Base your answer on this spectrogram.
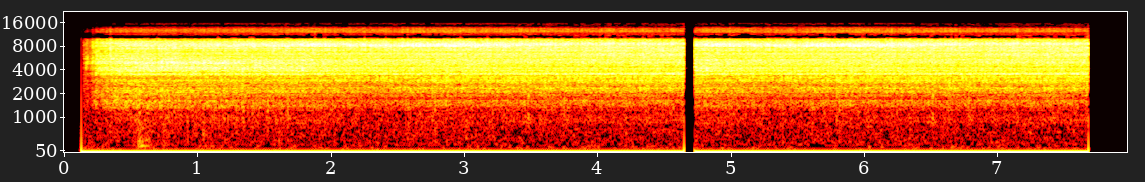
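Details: Rattlesnake rattling: a steady, dry, high-pitched buzzing hiss held for about seven seconds, broken by one very short gap near the middle, with no other sounds.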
